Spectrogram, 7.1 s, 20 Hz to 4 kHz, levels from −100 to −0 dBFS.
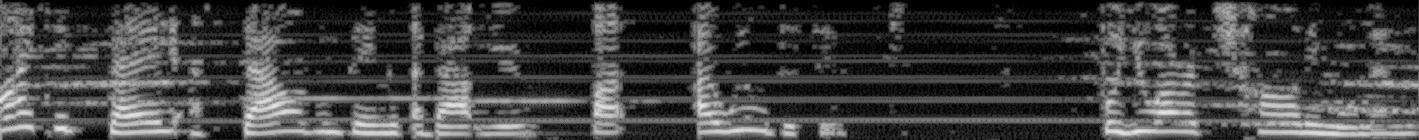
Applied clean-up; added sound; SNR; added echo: classical method spectral subtraction.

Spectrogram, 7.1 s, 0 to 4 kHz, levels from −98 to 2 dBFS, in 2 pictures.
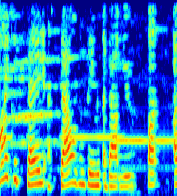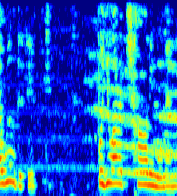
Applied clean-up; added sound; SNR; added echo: classical method Wiener filter.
